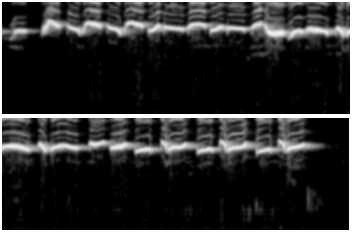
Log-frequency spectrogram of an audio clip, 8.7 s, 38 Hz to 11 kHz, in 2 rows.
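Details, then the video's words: Morning practice song of a caged Chinese hwamei, trained 15 minutes each day: an unbroken stream of loud, clear whistled phrases, each quickly slurring up and down, repeated about twice per second with varied ornaments. "Luyện hót cho họa mi mỗi ngày 15 phút vào buổi sáng"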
